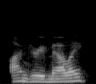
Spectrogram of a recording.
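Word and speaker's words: Andrée Melly: And how do you pronounce that young lady's name, that actress? Andre Melly. Andre Melly? Okay. I wasn't sure with the accent over the E.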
